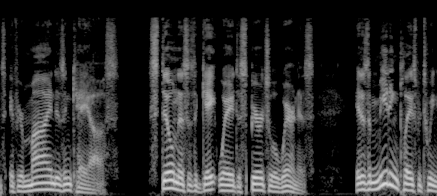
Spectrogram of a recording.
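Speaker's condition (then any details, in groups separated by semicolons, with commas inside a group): No condition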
